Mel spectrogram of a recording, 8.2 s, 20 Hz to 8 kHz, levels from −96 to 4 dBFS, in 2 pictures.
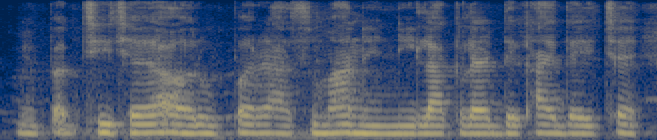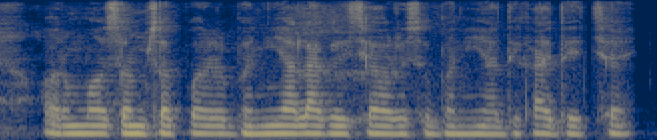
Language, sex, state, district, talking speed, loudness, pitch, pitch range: Maithili, female, Bihar, Samastipur, 175 wpm, -30 LUFS, 170 Hz, 165-175 Hz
